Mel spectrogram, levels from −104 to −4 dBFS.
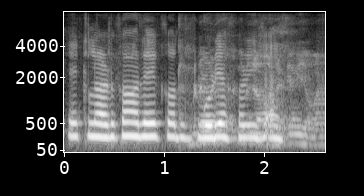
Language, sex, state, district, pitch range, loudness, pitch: Hindi, female, Haryana, Charkhi Dadri, 230-255 Hz, -15 LUFS, 240 Hz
